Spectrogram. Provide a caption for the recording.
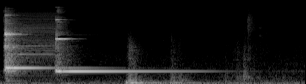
a simple door bell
